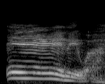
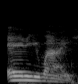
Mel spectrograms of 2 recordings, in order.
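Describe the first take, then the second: First: High, loud, drawn-out ANYWAY; ANYWAY pitched up and belted to change the subject; emphatic moving on. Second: Said in the usual way. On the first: Real, not acted. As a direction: sing out "Anyway", stretching the start and falling away. Second, emphatic take to move on.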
